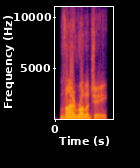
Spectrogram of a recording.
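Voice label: "virology", British English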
